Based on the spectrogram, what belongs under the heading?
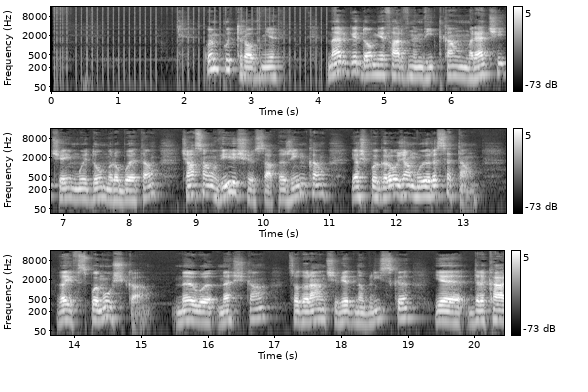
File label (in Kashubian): Komputrownio wymowa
